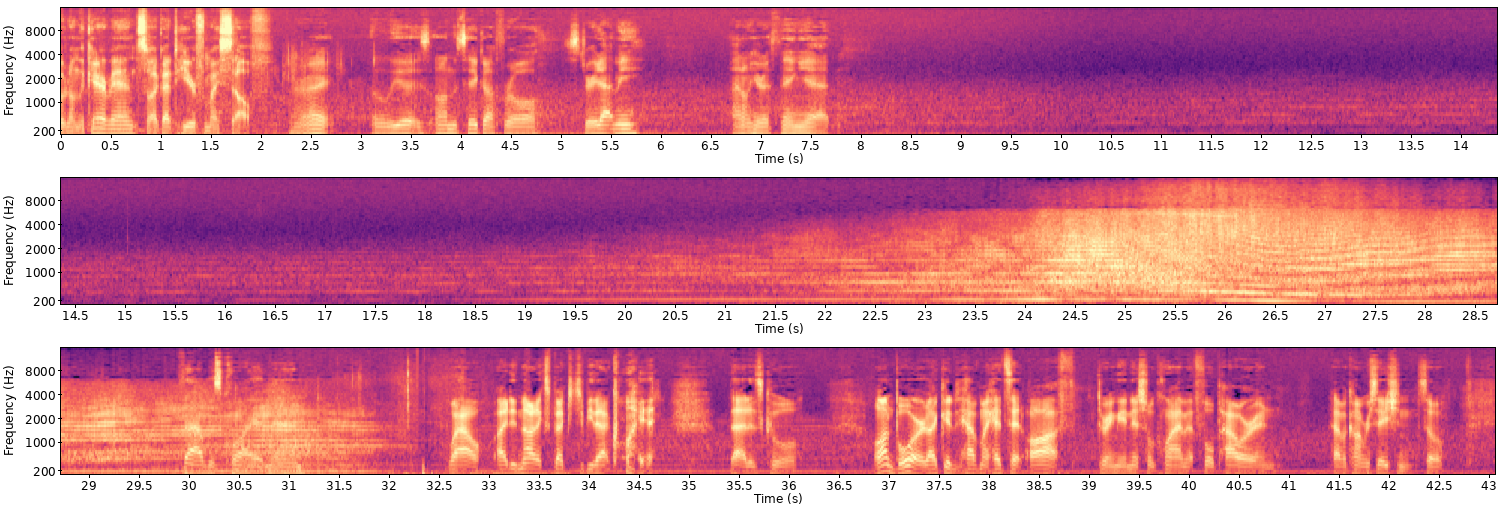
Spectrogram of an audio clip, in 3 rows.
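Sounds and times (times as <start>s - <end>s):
electric aircraft taking off: 0.0s - 43.0s.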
